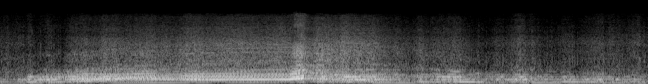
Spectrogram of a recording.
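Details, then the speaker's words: 1994 Mercedes E420 V8, 177,077 miles, cold start at about 40°F in a garage: deep, even burble with a clean rev climbing and dropping back, no knocks or misses; vapor is condensation, full pressure; normal cold idle and revs. "So yeah, she sounds pretty good. Don't be scared, it's not smoke, it's condensation. It's like 40 degrees right now, if not colder, but anyway."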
